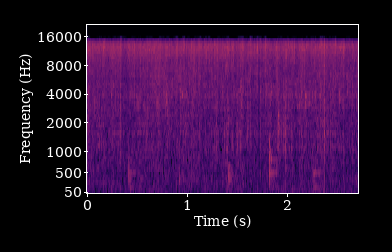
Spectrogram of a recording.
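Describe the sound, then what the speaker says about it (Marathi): Garlic and curry leaves sautéing in hot oil with cumin for a village-style milk brinjal masala: a dense, steady close sizzle with a few soft stirring scrapes, and no voices. "आणि कढीपत्ता घालूया. चांगलंसं आपल्याला परतून घ्यायचं."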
